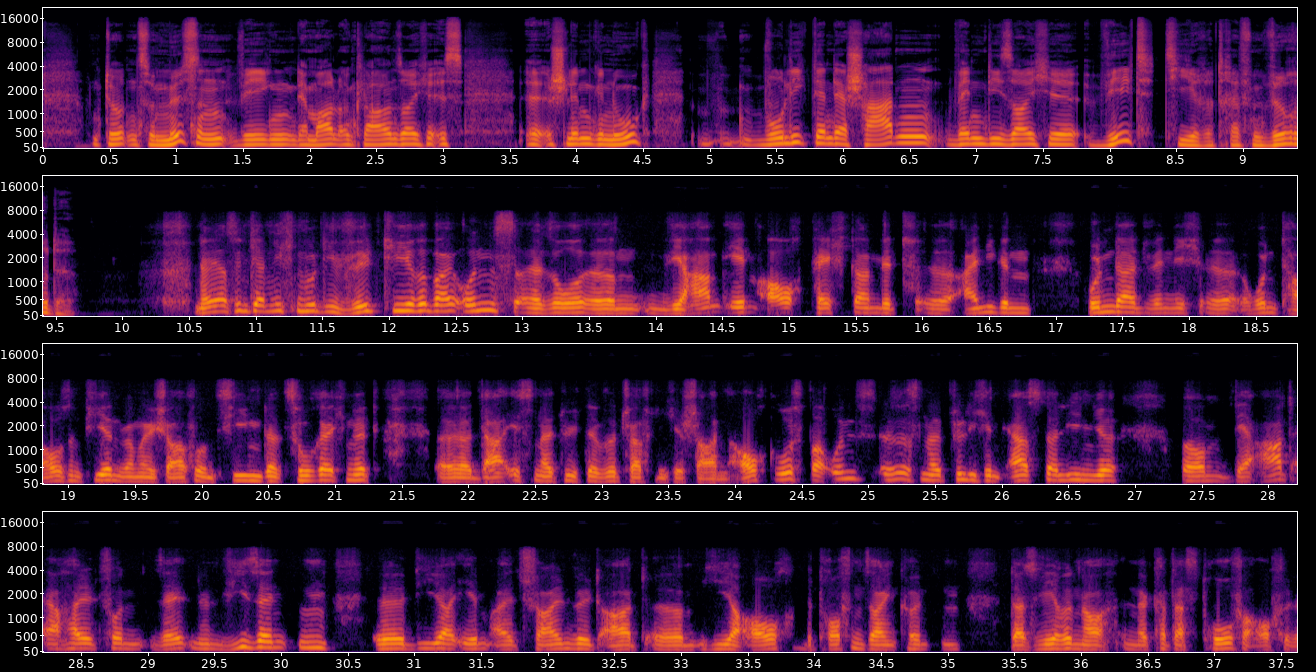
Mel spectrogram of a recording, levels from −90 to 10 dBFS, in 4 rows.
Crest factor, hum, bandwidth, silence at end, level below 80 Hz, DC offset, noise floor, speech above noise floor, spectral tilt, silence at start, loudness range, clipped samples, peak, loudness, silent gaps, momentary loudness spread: 18 dB; none; 16 kHz; 0 s; -58 dBFS; under 0.1%; -68 dBFS; 47 dB; -6.5 dB/octave; 0 s; 3 LU; under 0.1%; -4 dBFS; -21 LUFS; none; 9 LU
